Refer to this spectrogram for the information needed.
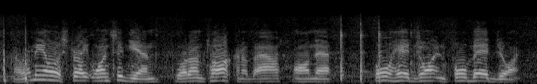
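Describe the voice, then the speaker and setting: The voice has ordinary pitch variation. Noticeable background noise runs underneath. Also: man, fairly high pitch for a man. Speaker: mason demonstrating techniques. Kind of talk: instructional demonstration. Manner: slow, deliberate.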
